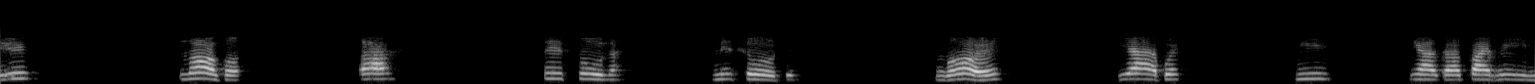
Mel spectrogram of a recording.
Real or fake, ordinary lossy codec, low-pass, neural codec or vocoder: fake; none; 3.6 kHz; codec, 16 kHz, 1.1 kbps, Voila-Tokenizer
